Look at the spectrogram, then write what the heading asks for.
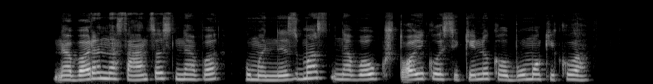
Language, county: Lithuanian, Šiauliai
